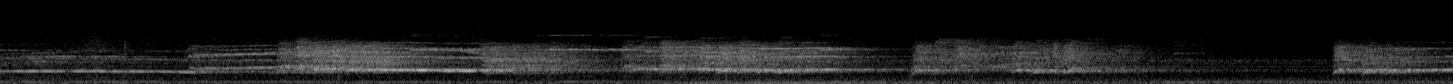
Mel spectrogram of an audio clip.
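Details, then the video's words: Chorus of wolves and coyotes about 60 yards away after a deer chase; several overlapping wavering howls rise and fall together, a layered group chorus that fades near 12 seconds before a fresh howl starts. "Wolves & Coyotes"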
